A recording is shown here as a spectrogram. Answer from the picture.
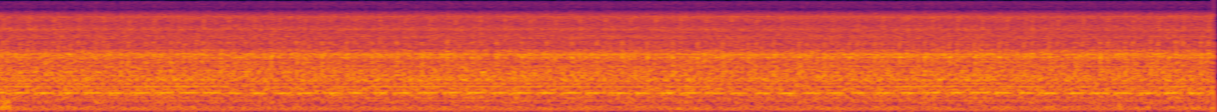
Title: Стук гидрокомпенсаторов.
